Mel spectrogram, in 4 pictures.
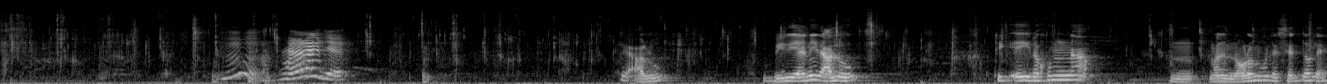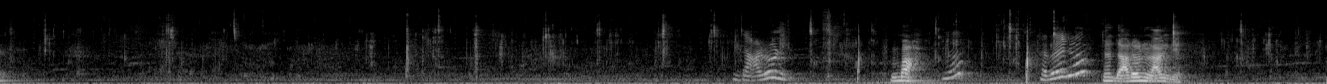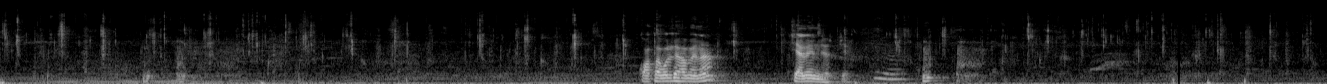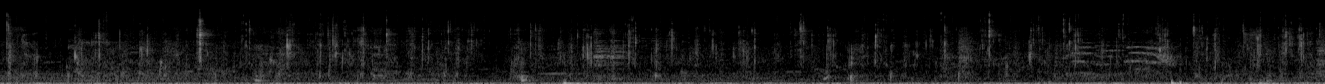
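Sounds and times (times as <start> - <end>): people chewing food: 0.0 - 53.0
lip smacks: 24.9 - 33.0.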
